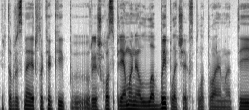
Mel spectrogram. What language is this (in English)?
Lithuanian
